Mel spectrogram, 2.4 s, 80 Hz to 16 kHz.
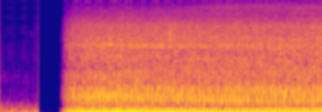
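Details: Mitsubishi Eclipse GS-T (2G) after cam seal and valve cover seal replacement for an oil leak, with the AC belt added: the engine catches and settles into a smooth, even run with a steady low rumble and no ticks or knocks; sounds healthy.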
